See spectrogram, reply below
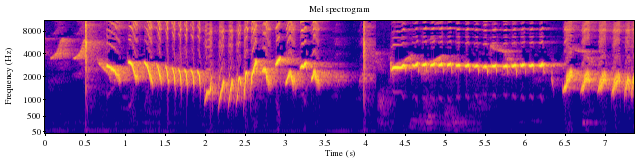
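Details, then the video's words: White-rumped shama song played to prompt replies from other shamas: rapid trilled whistles rising in pitch, a brief gap, then a long even high trill and closing repeated notes. "pancingan murai batu ini bikin GAMPANG NYAUT murai lainnya"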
